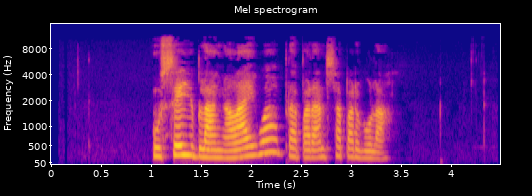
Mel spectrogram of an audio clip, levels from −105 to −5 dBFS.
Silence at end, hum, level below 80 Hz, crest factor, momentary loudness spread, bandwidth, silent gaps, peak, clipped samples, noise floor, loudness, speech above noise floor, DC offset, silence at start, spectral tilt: 1.15 s; none; -78 dBFS; 22 dB; 11 LU; 11.5 kHz; none; -2 dBFS; under 0.1%; -73 dBFS; -21 LUFS; 52 dB; under 0.1%; 1 s; -3.5 dB/octave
